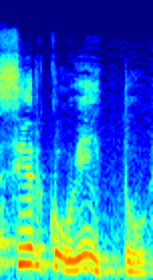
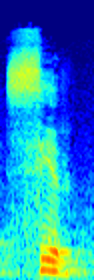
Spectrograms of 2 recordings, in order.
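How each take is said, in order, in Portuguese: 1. O u e o i formam duas sílabas separadas. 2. O u e o i se fundem em uma só sílaba. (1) "Não é um hiato" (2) "é um ditongo"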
